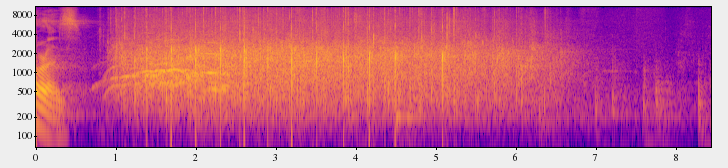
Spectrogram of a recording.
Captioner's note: applause and Cheering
